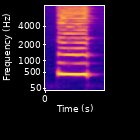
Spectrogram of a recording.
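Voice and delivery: imitated high electronic chime boop; a sudden high "boop" like the air train bell. High mock chime of the air train.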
